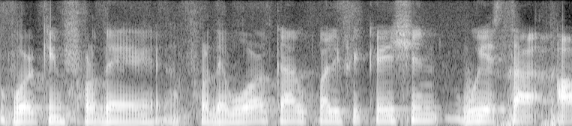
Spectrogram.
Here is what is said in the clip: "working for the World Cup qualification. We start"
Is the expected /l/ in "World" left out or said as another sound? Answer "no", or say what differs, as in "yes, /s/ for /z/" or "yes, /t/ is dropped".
yes, /w/ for /l/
